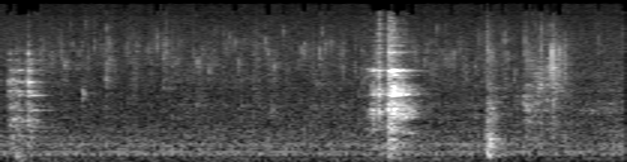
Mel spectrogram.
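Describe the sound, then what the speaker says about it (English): A utensil stirs pasta goulash in a pot over a faint background hiss, with a couple of brief scraping clinks against the metal late in the moment. "Give her a little stir."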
